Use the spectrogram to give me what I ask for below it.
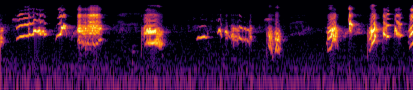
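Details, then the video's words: Lure recording of a long-tailed shrike singing to draw replies from other shrikes, with harsh squawking bursts mixed among thin whistles and quick chirpy notes, delivered in uneven clusters with short gaps. "CENDET GACOR❗PANCINGAN CENDET EFEKTIF BUAT CENDET BAHAN SEKETIKA LANGSUNG NYAUT IKUTAN BUNYI"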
